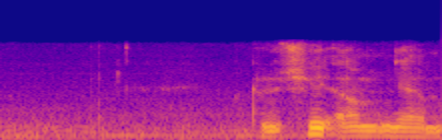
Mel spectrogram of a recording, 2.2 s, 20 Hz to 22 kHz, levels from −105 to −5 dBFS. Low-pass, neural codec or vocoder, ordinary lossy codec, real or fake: 7.2 kHz; codec, 16 kHz, 8 kbps, FunCodec, trained on LibriTTS, 25 frames a second; Opus, 24 kbps; fake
